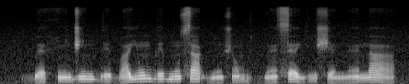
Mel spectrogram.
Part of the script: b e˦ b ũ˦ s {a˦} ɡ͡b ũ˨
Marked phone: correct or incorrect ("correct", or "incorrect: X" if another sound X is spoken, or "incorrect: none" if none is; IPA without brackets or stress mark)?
incorrect: a˦˨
